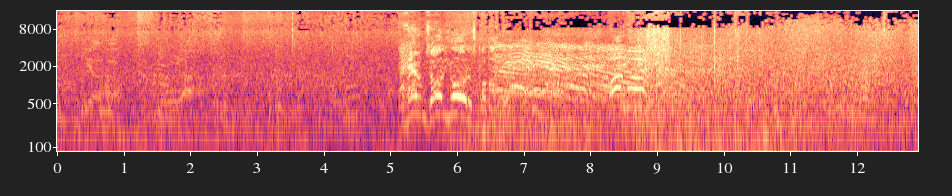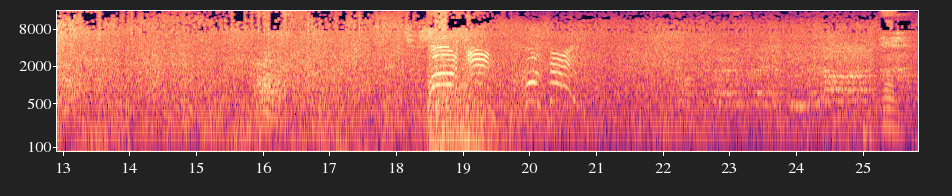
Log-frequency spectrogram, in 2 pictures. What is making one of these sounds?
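Water rushes and splashes against a sailing ship's hull.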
